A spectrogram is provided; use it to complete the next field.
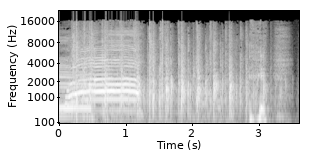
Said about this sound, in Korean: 자, 박수!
